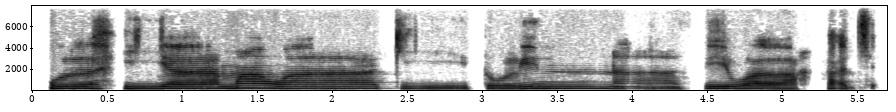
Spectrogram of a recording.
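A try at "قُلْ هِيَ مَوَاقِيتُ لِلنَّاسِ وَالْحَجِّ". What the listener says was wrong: Oke, di sini di kulhiyah. Nah, ya-nya fathah. Di depannya nggak ada alif. Maka nggak boleh dibaca. Nggak boleh dibaca panjang ya. Qul hiya mawaqitu linnasi wal hajj. Nah, karena di atas jimnya ada tasydid, jadi harus ditekan dulu. Wal hajj. Wal hajj.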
